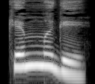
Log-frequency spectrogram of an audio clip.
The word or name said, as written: ಕೆಮ್ಮಗೆ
